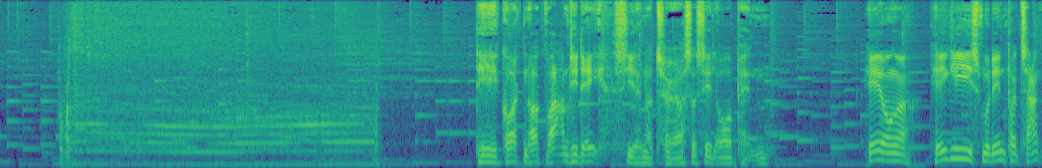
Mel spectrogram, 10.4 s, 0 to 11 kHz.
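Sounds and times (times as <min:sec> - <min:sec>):
speech: 0:00.6 - 0:00.9, 0:04.8 - 0:07.8, 0:08.7 - 0:10.4
car power windows whirring down at a car wash: 0:00.6 - 0:03.9.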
